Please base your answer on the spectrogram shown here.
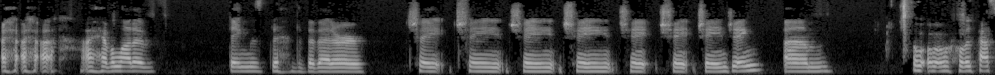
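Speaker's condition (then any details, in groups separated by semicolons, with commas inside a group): Stuttering; mainly repetitions, changes with life changes and stress; more stuttering and new blocks over past few weeks, amid stress, new er job; usually repetitions, recently hard blocks, varies day to day, feels out of control during blocks; repeated sounds, repeated words, prolonged sounds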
